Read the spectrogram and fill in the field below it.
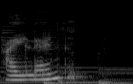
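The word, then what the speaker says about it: island: When S comes before L or after I, sometimes it is silent.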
